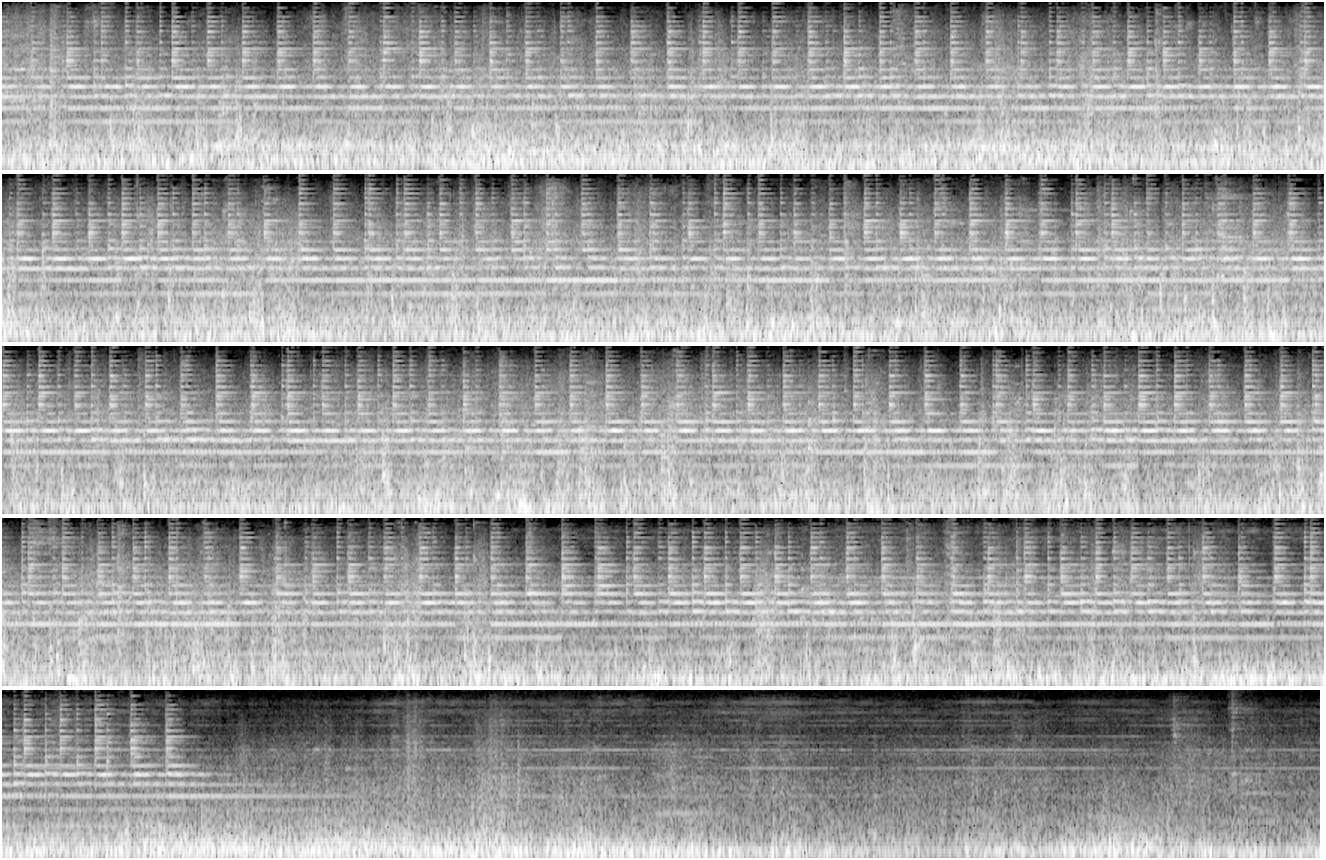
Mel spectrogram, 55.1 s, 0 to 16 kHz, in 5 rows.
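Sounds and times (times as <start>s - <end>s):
freight train rumbling: 0.0s - 55.0s
wheel clatter over rail joints: 0.0s - 55.0s
high-pitched ringing tone: 48.2s - 55.0s.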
